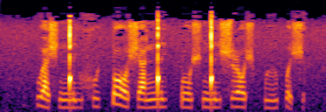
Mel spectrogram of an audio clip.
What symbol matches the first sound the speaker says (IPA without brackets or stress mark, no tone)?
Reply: kʷ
